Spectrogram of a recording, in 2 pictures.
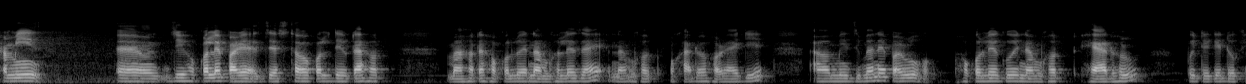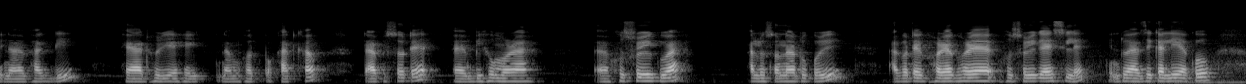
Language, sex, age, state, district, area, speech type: Assamese, female, 60+, Assam, Lakhimpur, urban, spontaneous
